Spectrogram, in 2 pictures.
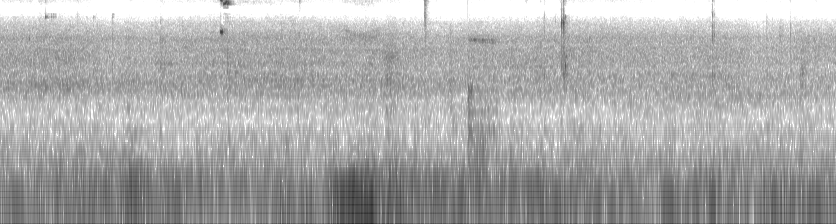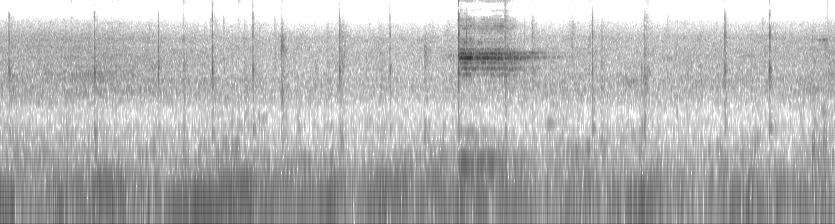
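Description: A low, steady motor or engine hum, swelling about three and a half seconds in, with scattered light clicks and a brief high tone about thirteen seconds in.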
